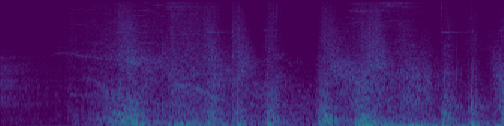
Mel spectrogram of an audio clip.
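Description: Blades clash and strike in a noisy fight.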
